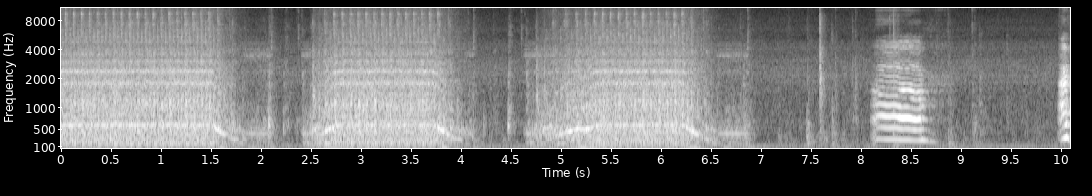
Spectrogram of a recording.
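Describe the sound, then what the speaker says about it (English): A sewing machine stitches a Christmas stocking in three rhythmic bursts of rapid mechanical clatter, each about two seconds long with short pauses between, followed by a brief squeak and a faint voice. "I feel bad whenever I have to do the sewing machine part."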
